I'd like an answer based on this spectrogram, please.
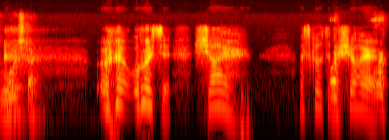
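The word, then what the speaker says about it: Worcestershire: Chester Shire I know I can't say it War Chester Shire that's what it's actually called but it's pronounced wer sh let's go to the sh orchester sauce yeah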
